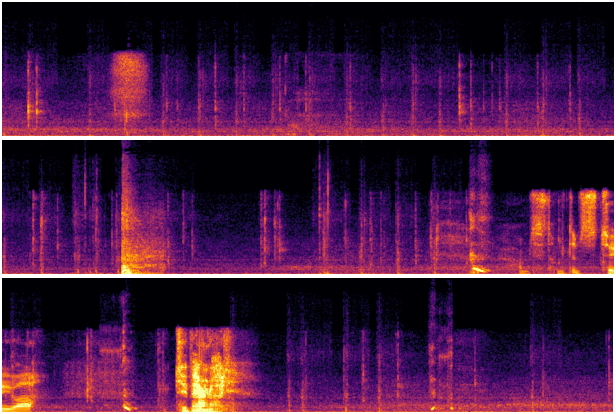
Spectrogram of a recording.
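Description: Footsteps patter on stone as a figure runs.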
